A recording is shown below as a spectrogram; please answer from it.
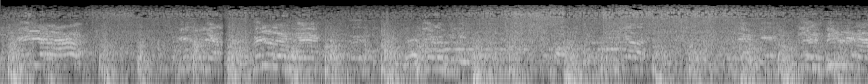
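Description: People talking continuously, with water sloshing around in a pool underneath the voices.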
